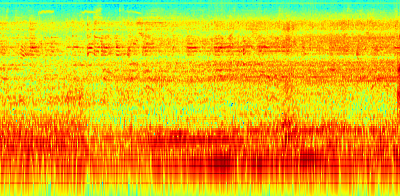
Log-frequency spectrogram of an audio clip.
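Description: A car engine running at a distance, a low steady sound that swells a little around the middle.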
